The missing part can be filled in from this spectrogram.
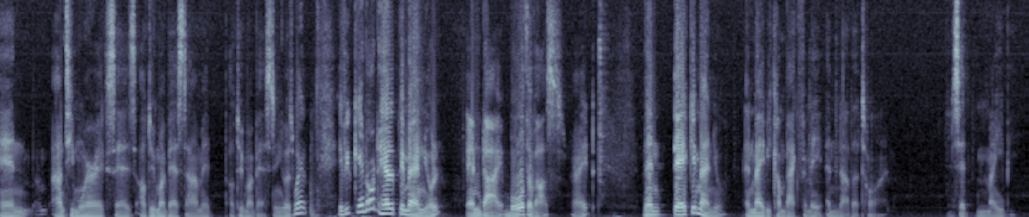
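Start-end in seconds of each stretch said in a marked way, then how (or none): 4.5-13.4 put-on full, convincing Indian accent, man's voice. Retelling what a man said to an aunt, imitating Ahmed's Indian accent. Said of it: "he had a perfect Indian accent".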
